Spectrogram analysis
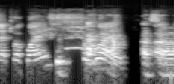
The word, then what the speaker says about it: Torquay: When I first met Arron, my first mention to Arron to come down to Torquay, he's like, how do you pronounce that, Torquay? Torquay.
